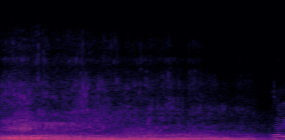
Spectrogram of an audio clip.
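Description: Solo-class race motorcycles fill a starting grid and rev hard on their limiters, making a loud, steady, buzzing engine drone that holds for the whole stretch and eases slightly at the end.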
